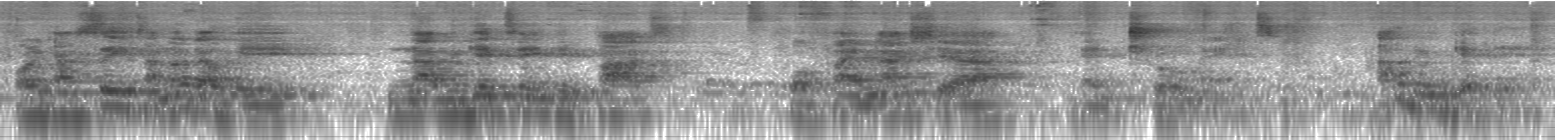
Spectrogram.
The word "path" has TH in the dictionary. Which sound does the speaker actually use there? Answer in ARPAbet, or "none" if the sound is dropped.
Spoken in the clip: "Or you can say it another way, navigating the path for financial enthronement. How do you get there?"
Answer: T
